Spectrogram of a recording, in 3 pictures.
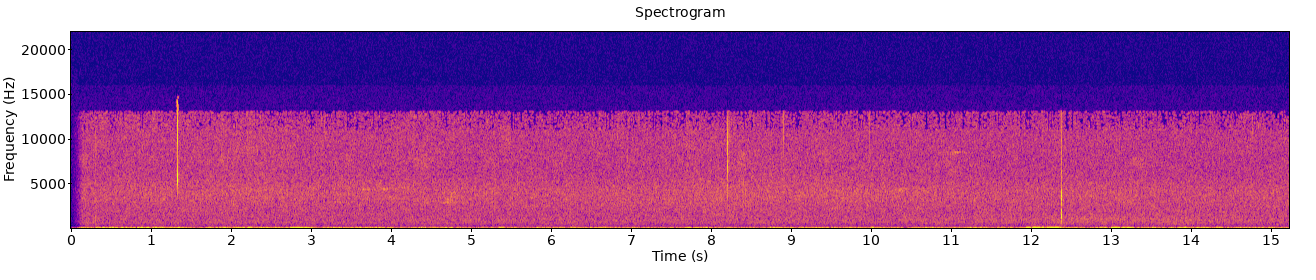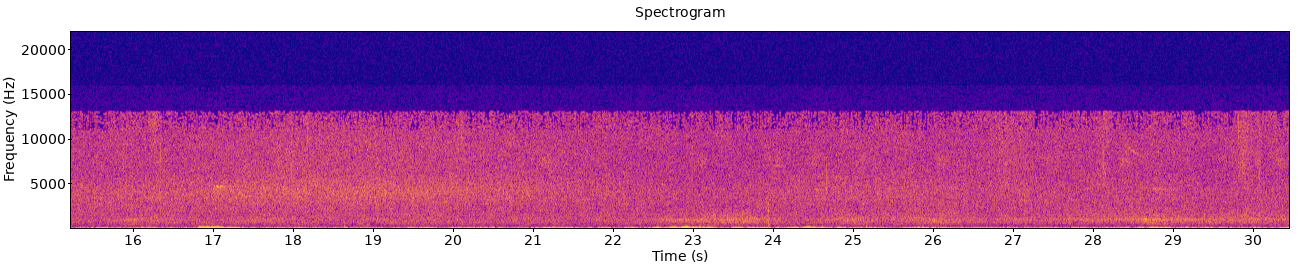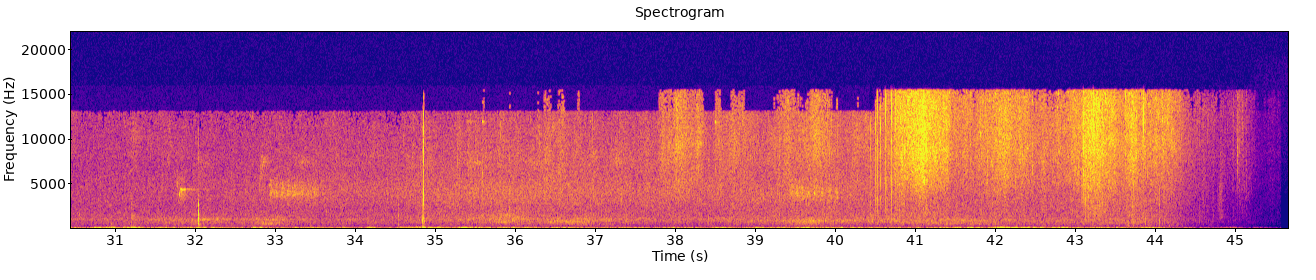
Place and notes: Trehörningsjö, bil - Distant car passing
A car is passing by far in the distant, maybe more than 5-6 km away. This recording is not so very good technically but wanted to include anyway because it makes a good example of that the car traffic is more or less always present even this far out in the woods. Recording made during soundwalk on World Listening Day, 18th july 2010.
Sweden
